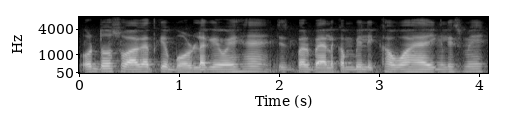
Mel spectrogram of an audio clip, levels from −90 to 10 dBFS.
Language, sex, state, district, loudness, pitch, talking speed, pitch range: Hindi, male, Uttar Pradesh, Shamli, -17 LUFS, 120 Hz, 250 wpm, 115-130 Hz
